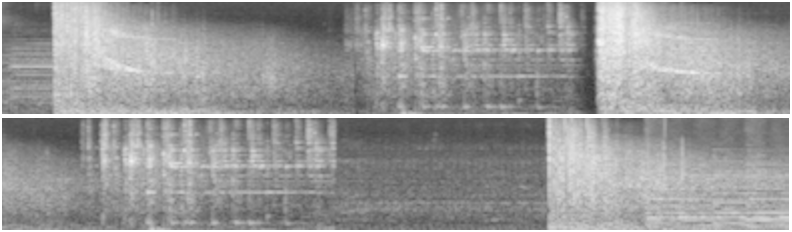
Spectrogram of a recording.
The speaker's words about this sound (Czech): U znak sećanja na sovjetske heroje koji su poginuli u Stalingradskoj bici i njihove podvige, prvi put je na godišnjicu istovremeno izvršena počasna paljba iz artiljerijskih oruđa u četiri ruska grada heroja.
